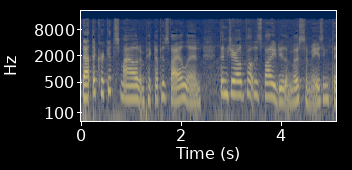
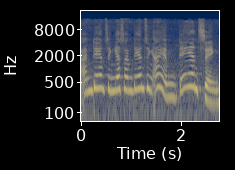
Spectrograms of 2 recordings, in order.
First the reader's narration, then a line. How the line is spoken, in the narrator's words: Gerald cried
